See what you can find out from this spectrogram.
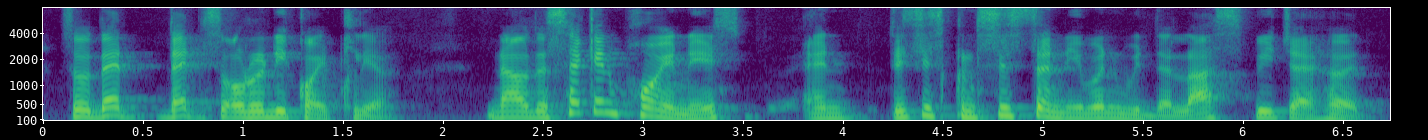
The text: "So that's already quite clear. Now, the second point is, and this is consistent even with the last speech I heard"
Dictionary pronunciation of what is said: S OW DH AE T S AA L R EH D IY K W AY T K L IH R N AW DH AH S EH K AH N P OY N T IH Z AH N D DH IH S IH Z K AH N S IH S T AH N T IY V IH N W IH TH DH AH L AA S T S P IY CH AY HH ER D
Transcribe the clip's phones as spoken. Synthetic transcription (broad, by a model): S OW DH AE T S AA L R EH D IY K W AY T K L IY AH N AW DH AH S EH K AH N P OY N T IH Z AH N D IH S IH S K AH N S IH S T AH N T IY V IH N W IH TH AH L AA S T S P IY CH AY HH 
